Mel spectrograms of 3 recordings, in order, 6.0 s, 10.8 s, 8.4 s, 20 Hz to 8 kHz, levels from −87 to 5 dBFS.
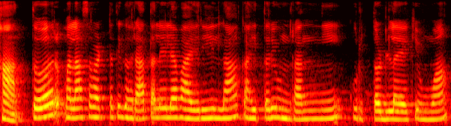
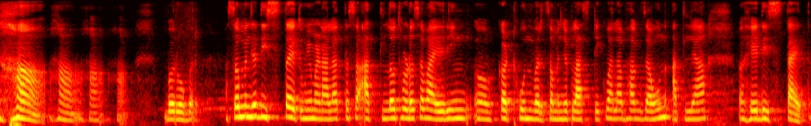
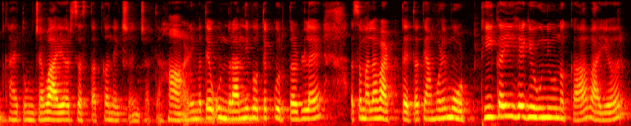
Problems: background sounds at intervals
